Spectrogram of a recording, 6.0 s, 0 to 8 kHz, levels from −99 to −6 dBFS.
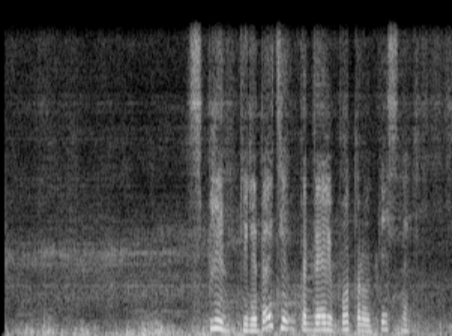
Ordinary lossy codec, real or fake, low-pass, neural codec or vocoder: none; fake; 7.2 kHz; codec, 32 kHz, 1.9 kbps, SNAC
